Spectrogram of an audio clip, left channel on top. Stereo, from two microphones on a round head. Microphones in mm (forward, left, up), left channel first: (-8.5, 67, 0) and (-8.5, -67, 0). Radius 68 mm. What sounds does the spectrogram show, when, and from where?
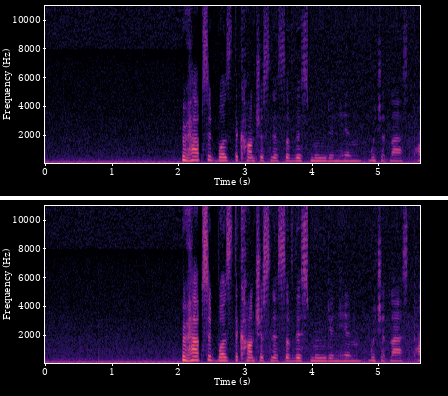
2.1 s a woman speaking: 30° right (ahead or behind); by 5.6 s 60° right (ahead or behind)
